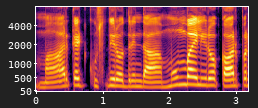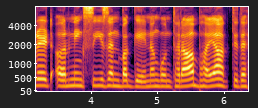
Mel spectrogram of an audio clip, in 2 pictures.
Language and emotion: Kannada, fearful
